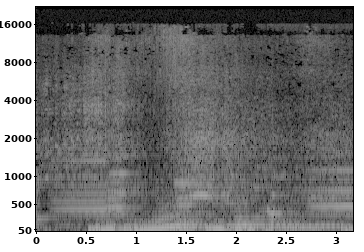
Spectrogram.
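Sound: car engine accelerating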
